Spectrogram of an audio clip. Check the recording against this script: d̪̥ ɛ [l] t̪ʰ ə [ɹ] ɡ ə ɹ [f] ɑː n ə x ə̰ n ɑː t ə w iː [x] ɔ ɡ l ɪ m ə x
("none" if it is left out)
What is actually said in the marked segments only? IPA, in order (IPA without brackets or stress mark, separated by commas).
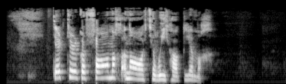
ɹ, ɹ, f, h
